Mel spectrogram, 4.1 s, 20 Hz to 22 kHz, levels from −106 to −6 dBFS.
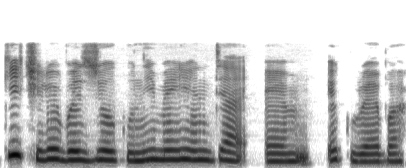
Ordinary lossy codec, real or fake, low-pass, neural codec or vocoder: none; real; none; none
